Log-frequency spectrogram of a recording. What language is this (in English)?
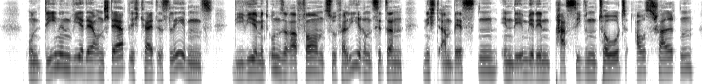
German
